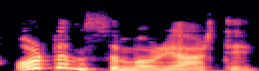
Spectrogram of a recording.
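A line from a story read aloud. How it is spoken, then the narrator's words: Snickering. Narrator (Turkish): diyor Sam kıs kıs gülerek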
